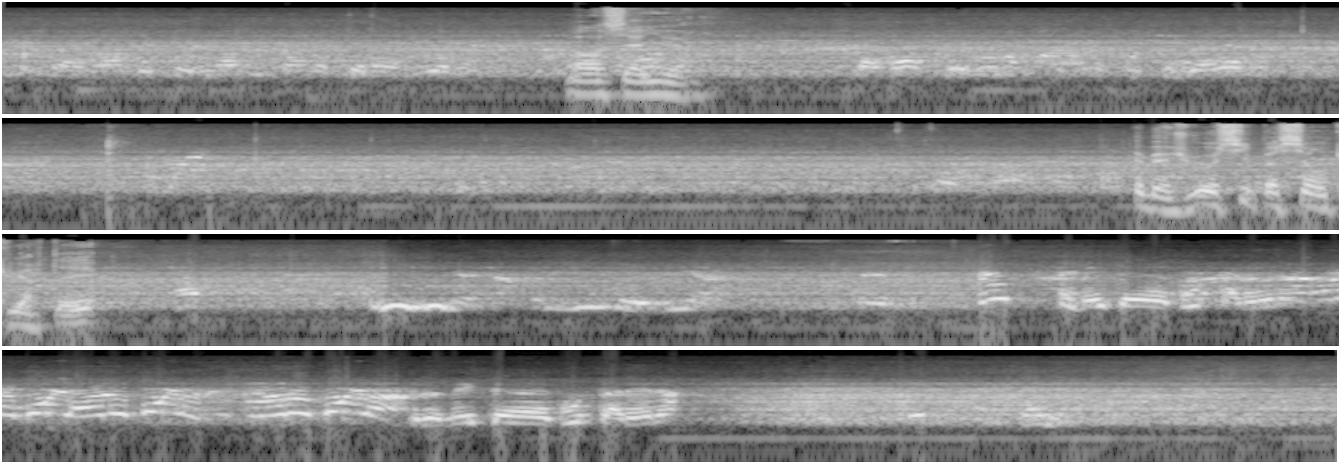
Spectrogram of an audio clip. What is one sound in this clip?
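Static hisses and crackles from a radio receiver.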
